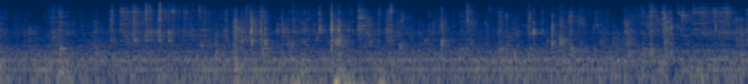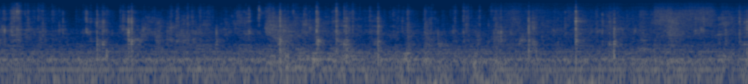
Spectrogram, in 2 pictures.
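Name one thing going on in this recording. A dog crunches dry kibble.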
